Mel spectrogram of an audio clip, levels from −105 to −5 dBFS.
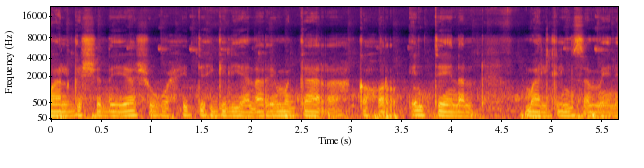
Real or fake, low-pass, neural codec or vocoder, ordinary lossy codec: real; none; none; none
